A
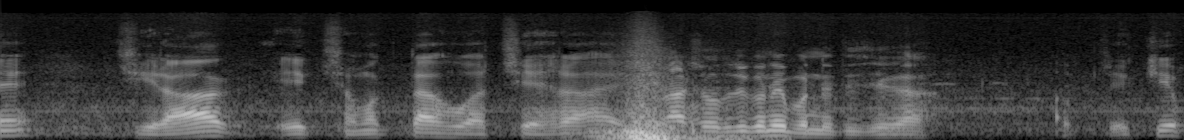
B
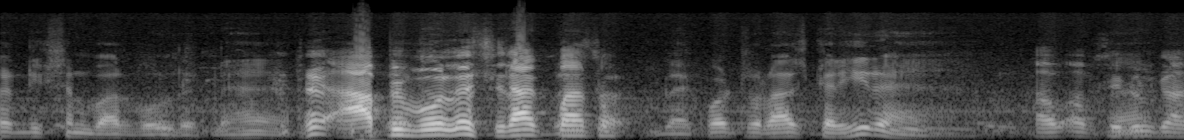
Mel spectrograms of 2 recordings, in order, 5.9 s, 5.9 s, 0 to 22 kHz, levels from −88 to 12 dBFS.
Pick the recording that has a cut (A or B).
A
